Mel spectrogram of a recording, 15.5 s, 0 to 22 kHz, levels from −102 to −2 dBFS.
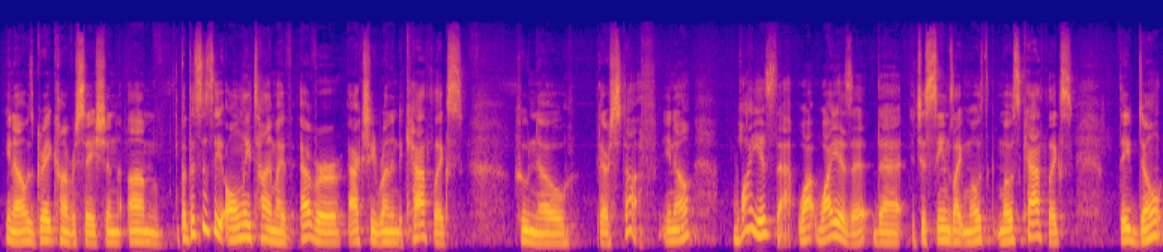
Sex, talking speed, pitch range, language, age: male, 165 wpm, 115-140 Hz, English, 40-59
